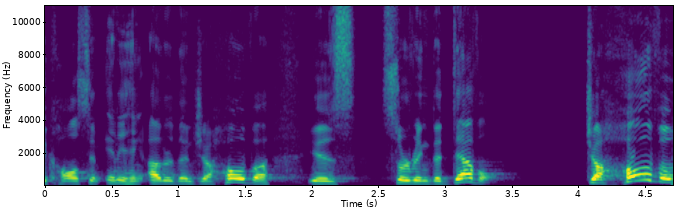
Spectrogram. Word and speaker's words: Jehovah: of the why and the Y in Latin was pronounced with a J sound so they started pronouncing it Jehovah that's the word a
